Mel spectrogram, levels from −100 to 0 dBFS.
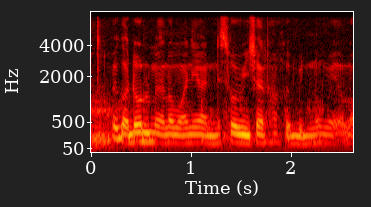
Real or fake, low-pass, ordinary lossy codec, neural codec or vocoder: real; 7.2 kHz; none; none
